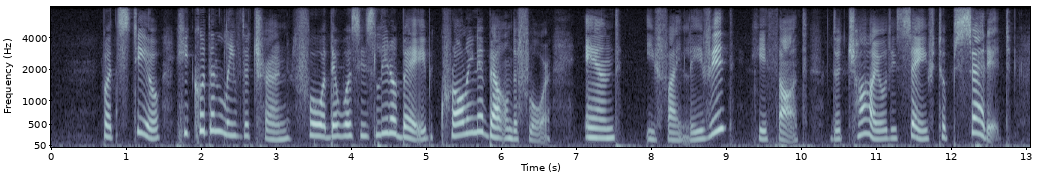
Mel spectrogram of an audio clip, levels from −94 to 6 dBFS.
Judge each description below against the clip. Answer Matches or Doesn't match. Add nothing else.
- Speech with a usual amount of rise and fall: Doesn't match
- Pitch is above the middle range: Matches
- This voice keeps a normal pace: Matches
